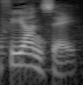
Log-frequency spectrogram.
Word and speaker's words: fiance: 都可以读成 fiance，但这两个词儿又另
